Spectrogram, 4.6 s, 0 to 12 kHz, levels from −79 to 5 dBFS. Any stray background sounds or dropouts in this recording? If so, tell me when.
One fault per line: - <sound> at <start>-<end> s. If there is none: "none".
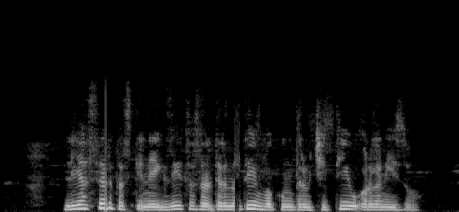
- dropout at 2.3-2.4 s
